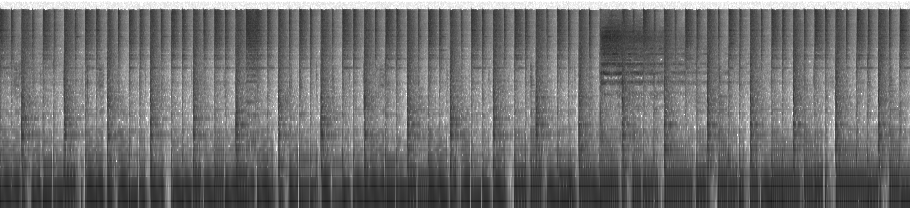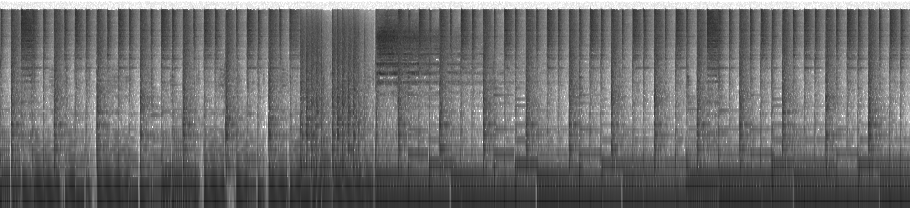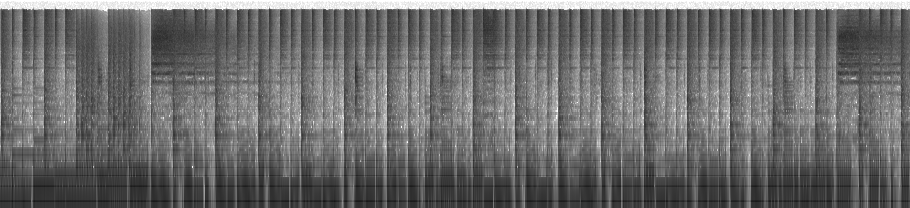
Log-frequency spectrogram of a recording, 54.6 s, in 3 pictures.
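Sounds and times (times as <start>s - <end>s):
music: 0.0s - 54.6s.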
